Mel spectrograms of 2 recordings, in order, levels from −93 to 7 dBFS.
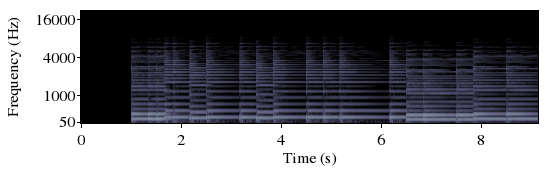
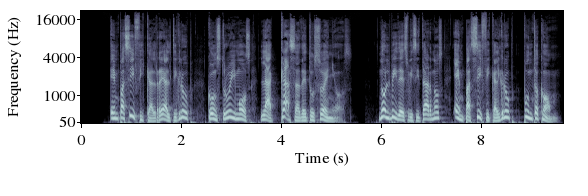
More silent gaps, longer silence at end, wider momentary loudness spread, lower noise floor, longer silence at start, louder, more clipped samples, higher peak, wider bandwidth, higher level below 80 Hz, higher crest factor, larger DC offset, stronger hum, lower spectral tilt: neither; about the same, 0 s vs 0.1 s; about the same, 8 LU vs 6 LU; first, under -90 dBFS vs -76 dBFS; first, 1 s vs 0.6 s; second, -43 LUFS vs -17 LUFS; neither; second, -28 dBFS vs 0 dBFS; second, 8.6 kHz vs over 20 kHz; second, -70 dBFS vs -38 dBFS; about the same, 14 dB vs 16 dB; neither; neither; about the same, -6 dB/octave vs -5 dB/octave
